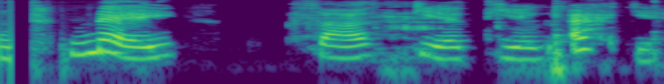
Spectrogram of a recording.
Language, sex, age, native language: Icelandic, female, 9, Icelandic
